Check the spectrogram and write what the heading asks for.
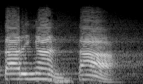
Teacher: Makhraj ta kat mana? makhraj ta dekat ujung lidah. Ujung lidah berada di bagian atas gigi.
